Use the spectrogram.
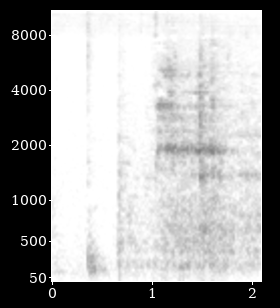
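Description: vehicle, horn honking

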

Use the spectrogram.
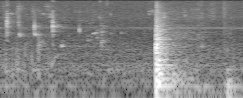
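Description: food or drink, drinking water

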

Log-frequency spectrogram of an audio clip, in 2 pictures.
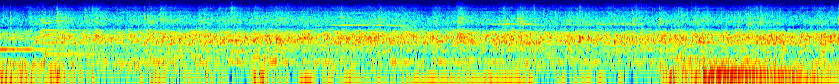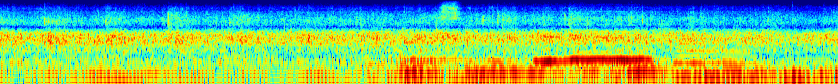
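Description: crowd, audience applauding loudly

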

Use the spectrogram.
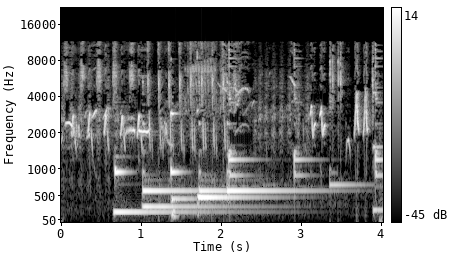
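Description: bird, birds singing

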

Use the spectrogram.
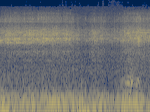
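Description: sound effect, rain sound effect

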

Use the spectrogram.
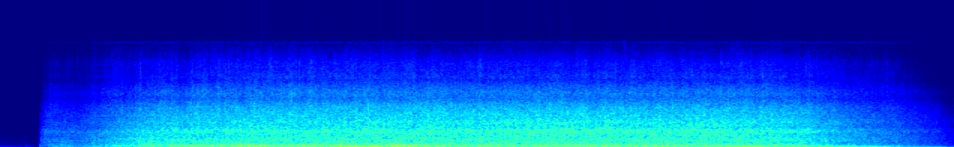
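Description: nature, wind and rain

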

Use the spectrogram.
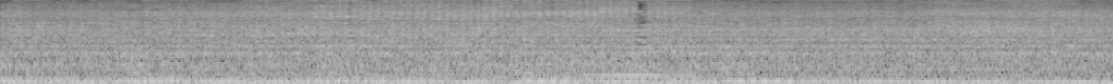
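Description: vehicle, street traffic

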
